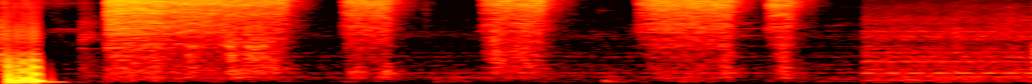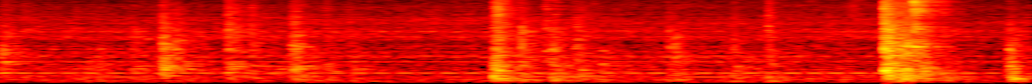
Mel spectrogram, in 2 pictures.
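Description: Several short bursts of hissing, each up to about a second long, in the first four seconds. Then a faint steady hum with scattered knocks and taps on car-body sheet metal, the loudest just before the end.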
